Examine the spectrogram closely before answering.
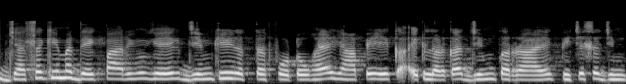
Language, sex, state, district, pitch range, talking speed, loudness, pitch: Hindi, female, Bihar, Katihar, 230-260 Hz, 295 wpm, -11 LUFS, 245 Hz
